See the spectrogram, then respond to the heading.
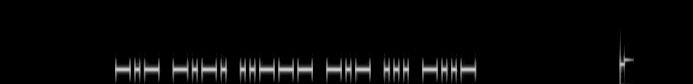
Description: Morse code, heard as a keyed tone, about 25 wpm, 700 Hz. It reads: KC2KSX
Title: USA Call Signs - 6 Characters - 4x Character Spacing - 25wpm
